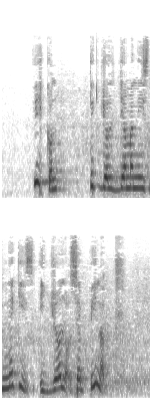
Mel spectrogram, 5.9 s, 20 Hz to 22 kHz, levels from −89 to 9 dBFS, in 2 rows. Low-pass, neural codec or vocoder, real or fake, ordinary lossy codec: 10.8 kHz; none; real; AAC, 32 kbps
